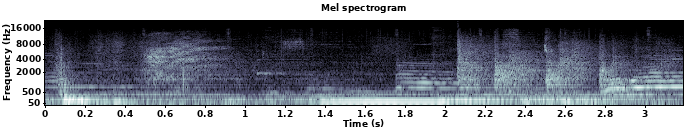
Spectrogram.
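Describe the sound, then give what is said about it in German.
Applause fills a room, a dense, continuous patter of many hands clapping that swells louder partway through, with voices calling out and cheering over it, celebrating a couple's engagement after a marriage proposal at a police station. “Applaus füllt den Raum.”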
